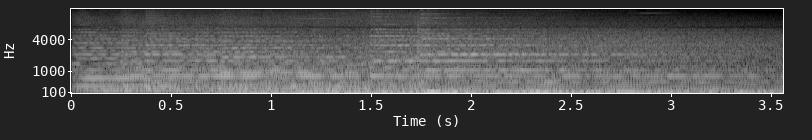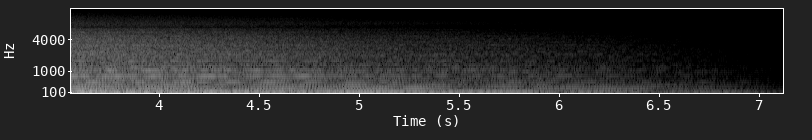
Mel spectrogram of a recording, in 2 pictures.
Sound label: free spin music outro; spinsane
